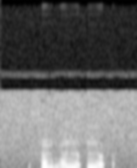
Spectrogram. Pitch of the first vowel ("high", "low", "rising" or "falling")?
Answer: falling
